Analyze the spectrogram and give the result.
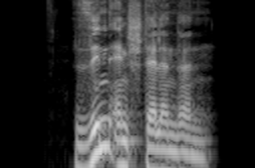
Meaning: inflection of sinnentstellend: 1. strong genitive masculine/neuter singular 2. weak/mixed genitive/dative all-gender singular 3. strong/weak/mixed accusative masculine singular 4. strong dative plural
- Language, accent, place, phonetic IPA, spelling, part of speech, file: German, Germany, Berlin, [ˈzɪnʔɛntˌʃtɛləndn̩], sinnentstellenden, adjective, De-sinnentstellenden.ogg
